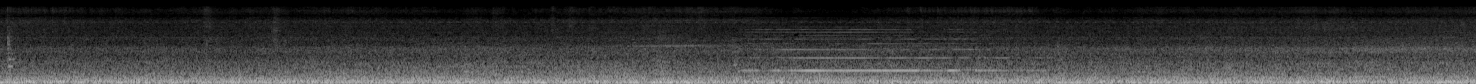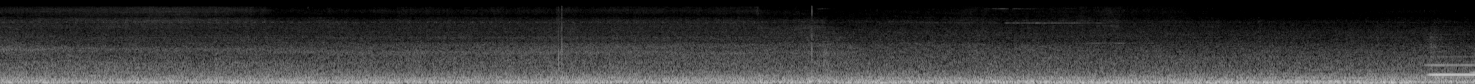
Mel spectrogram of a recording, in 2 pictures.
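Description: Steady low rumble of a passenger train at the station platform. About a quarter of the way in, a pitched tone sounds for two or three seconds over it.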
